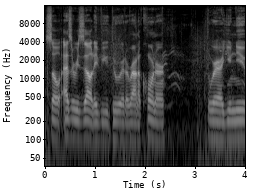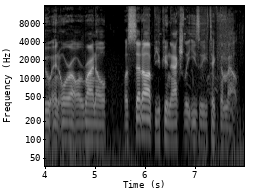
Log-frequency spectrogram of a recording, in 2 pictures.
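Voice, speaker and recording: Noticeable background noise sits behind a man with a fairly low pitch. He talks at a fairly quick pace in a monotone, flat intonation. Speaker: gaming commentator. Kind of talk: gameplay commentary voice-over. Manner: flat, lifeless.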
